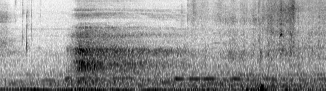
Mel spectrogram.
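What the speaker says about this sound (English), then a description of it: "Take a deep breath in." One slow, deep breath drawn in through the nose and mouth, a close, airy rush lasting a couple of seconds against a faint steady background.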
